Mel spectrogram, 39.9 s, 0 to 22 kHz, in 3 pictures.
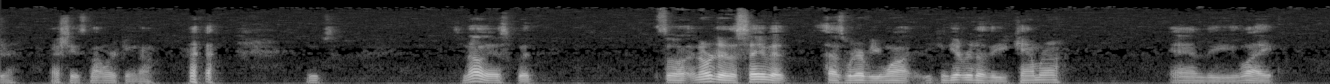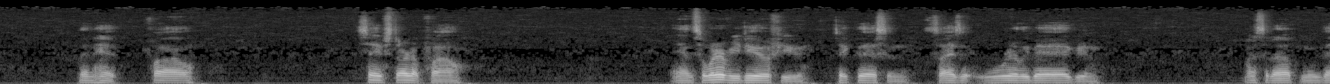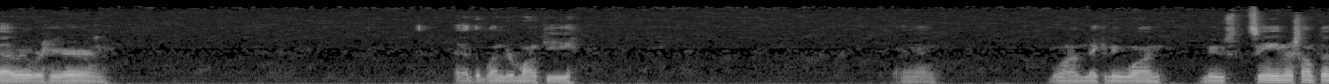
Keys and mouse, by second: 3.6 middle click, 5.9-7.8 drag, 7.8-9.4 middle drag, 9.4-10.8 right drag, 10.0 x, 11.9 x, 19.7-21.5 middle drag, 21.5 s, 23.8-26.7 middle drag, 25.4 g, 27.4 shift+a, 30.7 s, 31.9 middle click, 32.4 g, 33.3 r, 34.3 z, 35.0 z.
